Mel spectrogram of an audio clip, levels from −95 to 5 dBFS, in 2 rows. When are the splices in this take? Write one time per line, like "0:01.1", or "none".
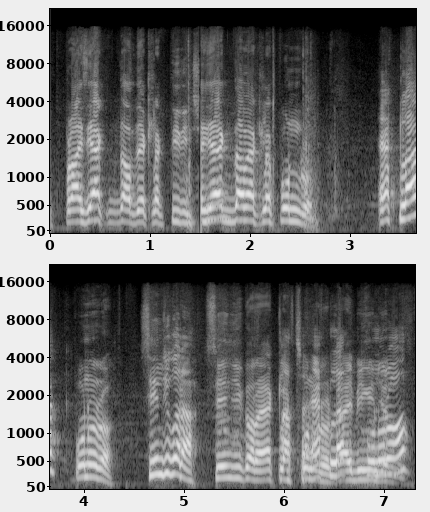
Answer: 0:01.5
